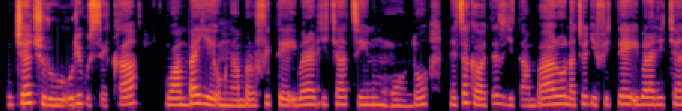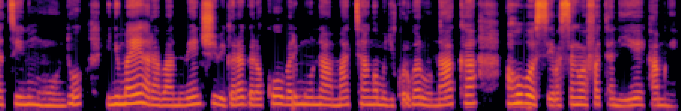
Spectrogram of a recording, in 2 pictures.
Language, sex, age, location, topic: Kinyarwanda, female, 18-24, Kigali, health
